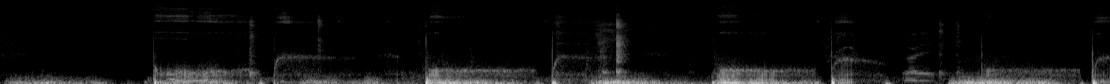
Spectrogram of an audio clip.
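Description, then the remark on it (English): A voice imitates Darth Vader's heavy, mechanical respirator breathing: a steady run of harsh, hissing inhales and rasping exhales, repeated in loud rhythmic cycles with no words spoken. “I can only do the breathing.”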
